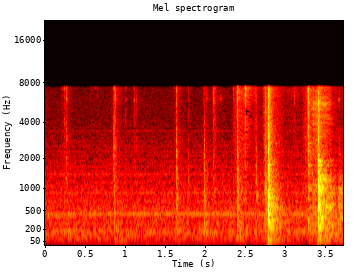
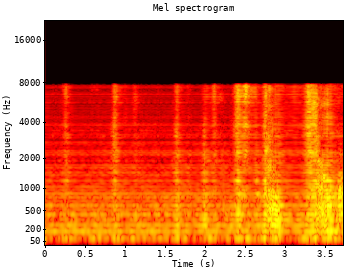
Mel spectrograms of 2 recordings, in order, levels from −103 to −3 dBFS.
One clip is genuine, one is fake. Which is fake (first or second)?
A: second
